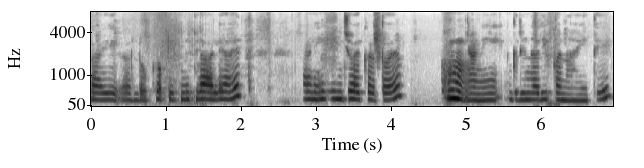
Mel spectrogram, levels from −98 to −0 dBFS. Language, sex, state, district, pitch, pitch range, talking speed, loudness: Marathi, female, Goa, North and South Goa, 225 Hz, 215-240 Hz, 120 wpm, -19 LUFS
